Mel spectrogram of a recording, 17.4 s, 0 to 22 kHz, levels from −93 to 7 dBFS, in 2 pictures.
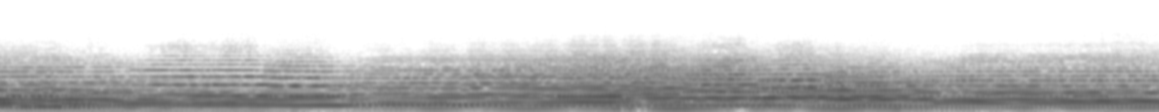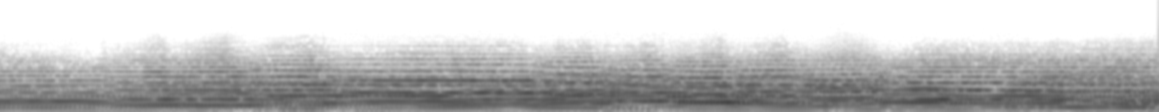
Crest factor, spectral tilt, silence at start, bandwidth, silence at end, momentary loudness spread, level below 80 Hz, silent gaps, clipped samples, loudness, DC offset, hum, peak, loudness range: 14 dB; -9.5 dB/octave; 0 s; 5.6 kHz; 0 s; 8 LU; -56 dBFS; none; under 0.1%; -29 LUFS; under 0.1%; none; -14 dBFS; 6 LU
